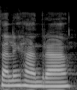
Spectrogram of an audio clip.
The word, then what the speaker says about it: Alejandra: So, I was telling someone the other day, I'm like, oh yeah, my name is Alejandra. Now you have a reason to roll your R's.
